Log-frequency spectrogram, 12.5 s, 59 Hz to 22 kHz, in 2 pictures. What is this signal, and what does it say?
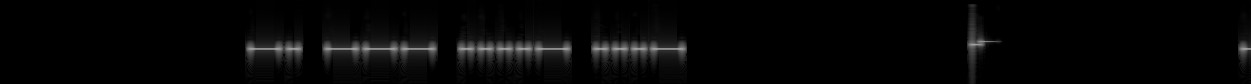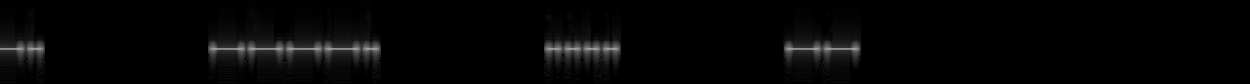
Morse code, heard as a keyed tone, about 25 wpm, spaced as for 13 wpm, 700 Hz. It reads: NO4V N9HM
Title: USA Call Signs - 4 Characters - 6x Character Spacing - 25wpm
